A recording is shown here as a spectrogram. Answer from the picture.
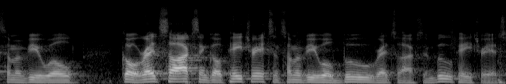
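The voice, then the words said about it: Boston accent. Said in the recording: “I'm from the Boston area. Some of you will recognize my accent.”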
